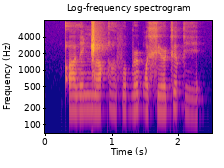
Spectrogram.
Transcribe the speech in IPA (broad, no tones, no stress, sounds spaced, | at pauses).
qʼ ə˞ ð e ŋ͡ǁ ə˞ q o̤ f o b ə˞ b ɔ xʲ ə˞ kʲ ɔ k e̤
